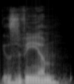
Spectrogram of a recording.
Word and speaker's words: Sveum: spelled like Zveum, S-V-E-U-M, Dale Sveum.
